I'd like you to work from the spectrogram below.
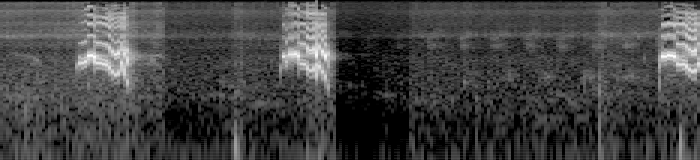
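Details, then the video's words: Parakeet calling three times with loud, harsh, raspy screeches, each about a quarter second long, separated by near silence, with a faint knock between calls. "Parrot Sounds , voice টিয়াপাখির ডাক"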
